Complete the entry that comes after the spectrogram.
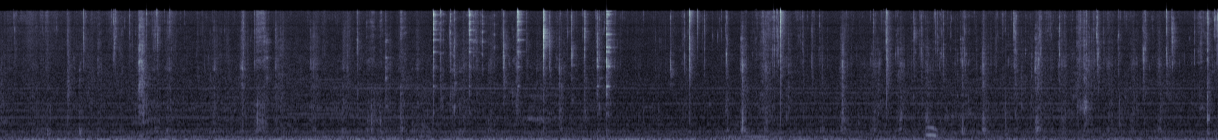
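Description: Close-up mouth sounds of people biting and chewing crunchy raw vegetables such as long beans, with many short sharp crunches scattered through, the loudest about nine to twelve seconds in, over a steady low hum.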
